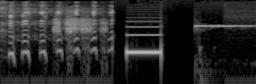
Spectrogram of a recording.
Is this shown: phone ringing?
yes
